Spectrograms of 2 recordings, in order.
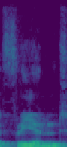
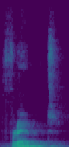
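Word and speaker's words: friend: সুতরাং ইএন বলছি না, মানে FRIEN আমরা উচ্চারণ করতে পারি যে ফ্রিয়েন্ড, আসলে তেমনটা নয়, এটা হচ্ছে ফ্রেন্ড, ফ্রেন্ড।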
